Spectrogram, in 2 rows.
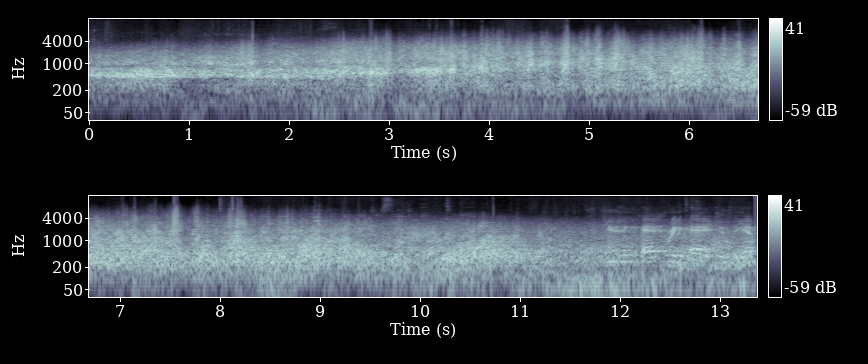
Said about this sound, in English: Using every edge of the envelope of this Rafale aircraft from +9 to -3G.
